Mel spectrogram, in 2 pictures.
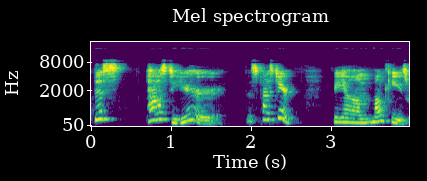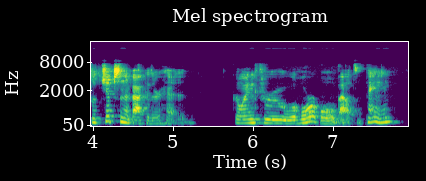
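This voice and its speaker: Female podcast co-host, lowish voice, animated and reactive, casual swearing, roomy echoey recording. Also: measured pace. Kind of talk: casual chat. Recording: dull, lo-fi, echoey room.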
